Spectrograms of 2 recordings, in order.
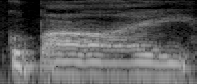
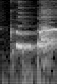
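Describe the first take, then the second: First: It is said in a very low voice. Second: It is said in a very high voice.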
